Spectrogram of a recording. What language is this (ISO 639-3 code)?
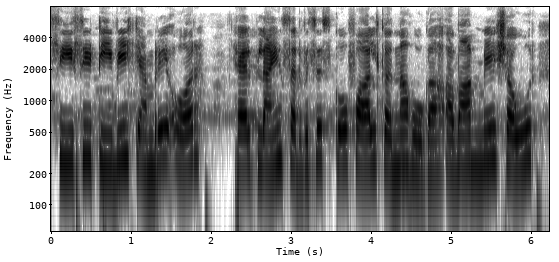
urd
